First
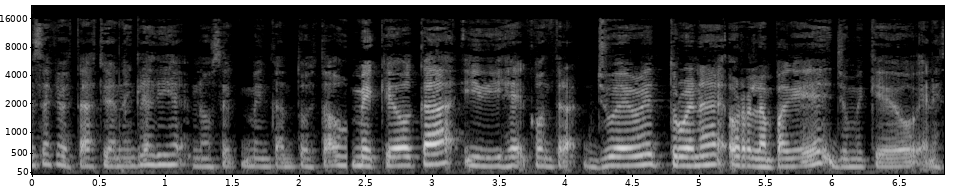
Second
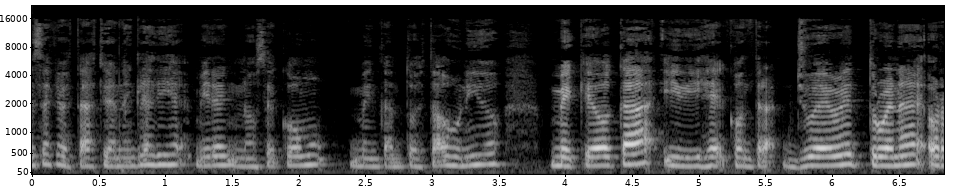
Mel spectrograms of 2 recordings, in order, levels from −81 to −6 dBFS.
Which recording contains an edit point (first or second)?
first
